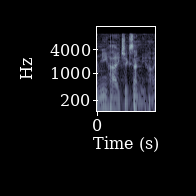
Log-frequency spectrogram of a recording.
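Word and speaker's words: Csikszentmihalyi: that because at the University of Chicago doctor me hide checks sent me high which is how you spell that mouthful of a name at the bottom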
